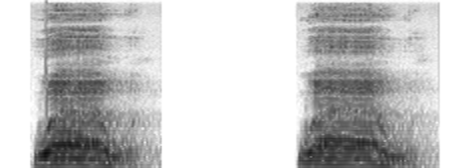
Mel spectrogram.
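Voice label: Wāw, Arabic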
